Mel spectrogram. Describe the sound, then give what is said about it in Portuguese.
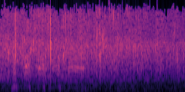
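A church audience claps in praise of God during a sermon, a dense wash of many hands with a few sharper individual claps standing out, sustained at an even level for the full few seconds. “Aplaudam Ele.”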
